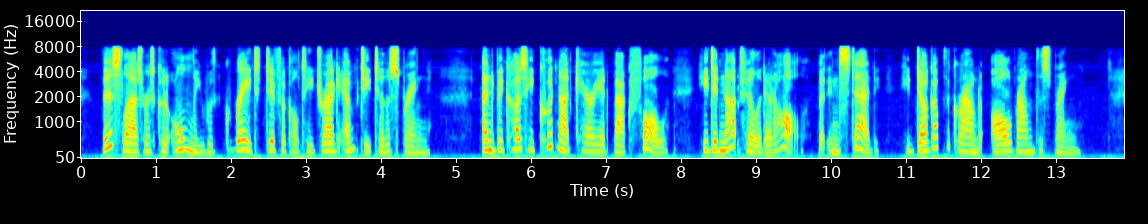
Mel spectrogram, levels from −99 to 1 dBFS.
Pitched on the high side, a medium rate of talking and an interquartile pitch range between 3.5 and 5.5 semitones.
Yes: high, 205 Hz; average, 170 wpm; average, 3.8 semitones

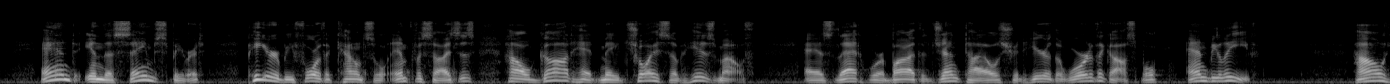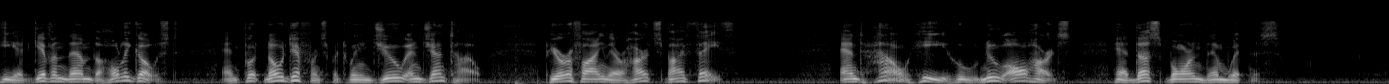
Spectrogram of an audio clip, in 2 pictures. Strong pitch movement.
Yes: wide, 6.4 semitones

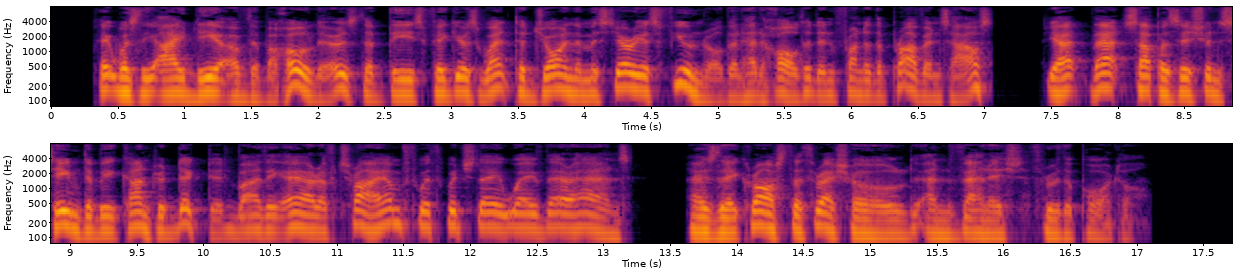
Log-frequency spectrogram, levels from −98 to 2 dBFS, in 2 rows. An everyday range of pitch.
Yes: average, 4.4 semitones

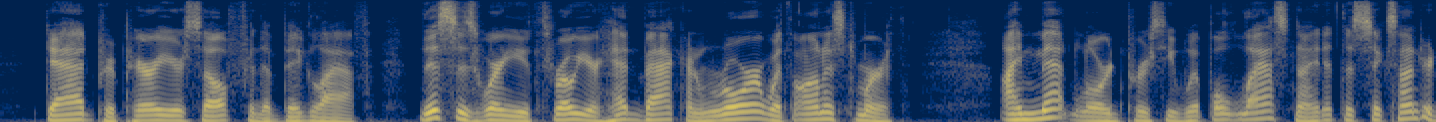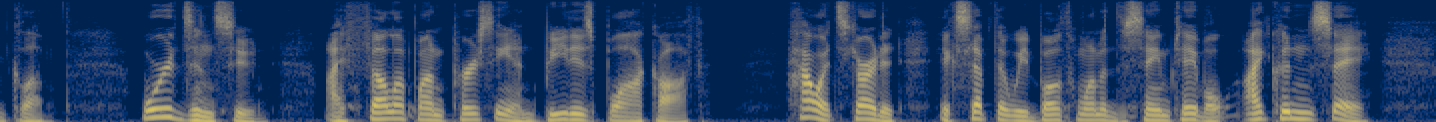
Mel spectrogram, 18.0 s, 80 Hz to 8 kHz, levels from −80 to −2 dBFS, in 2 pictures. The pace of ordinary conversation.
Yes: average, 190 wpm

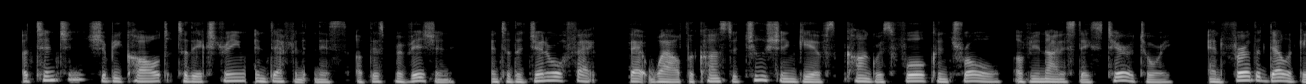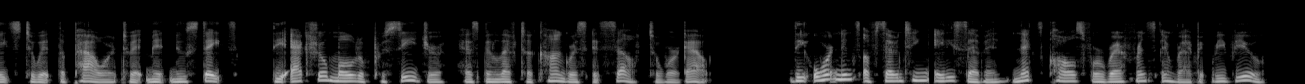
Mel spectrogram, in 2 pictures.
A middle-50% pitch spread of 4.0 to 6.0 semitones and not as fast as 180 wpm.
Yes: average, 5.2 semitones; average, 145 wpm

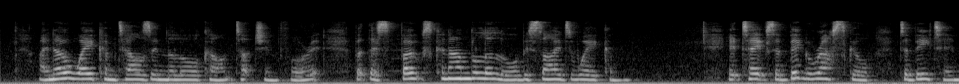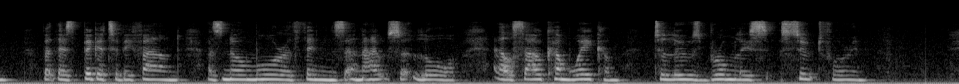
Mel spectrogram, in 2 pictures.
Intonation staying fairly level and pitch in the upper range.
Yes: narrow, 2.3 semitones; high, 220 Hz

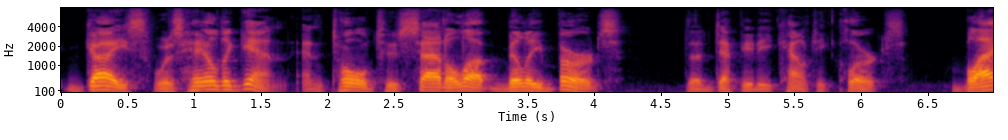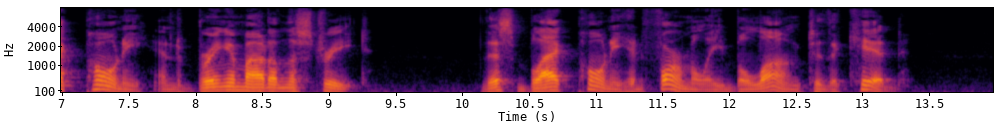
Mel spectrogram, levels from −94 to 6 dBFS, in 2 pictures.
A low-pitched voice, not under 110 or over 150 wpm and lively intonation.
Yes: low, 100 Hz; average, 140 wpm; wide, 7.9 semitones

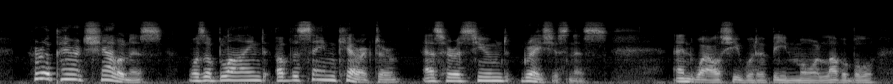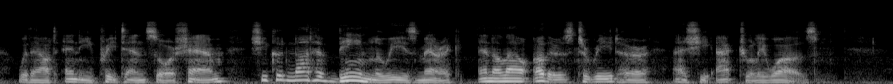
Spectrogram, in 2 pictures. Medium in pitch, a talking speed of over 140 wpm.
No: low, 115 Hz; average, 150 wpm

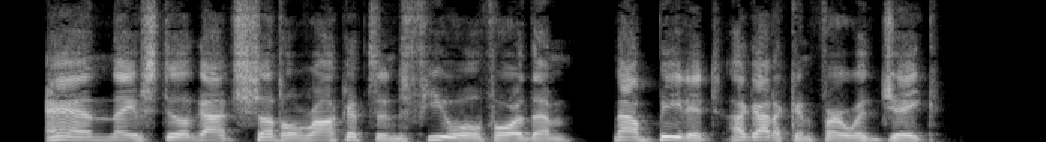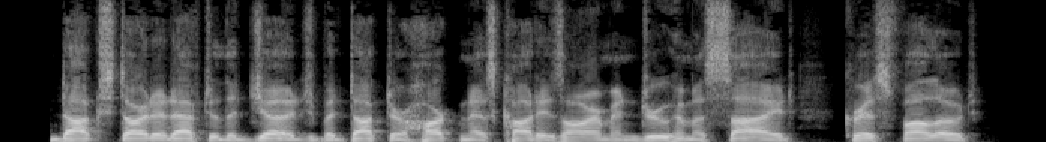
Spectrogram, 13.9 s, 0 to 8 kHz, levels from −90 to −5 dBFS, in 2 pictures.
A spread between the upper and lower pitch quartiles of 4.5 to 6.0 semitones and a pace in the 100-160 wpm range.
Yes: average, 5.1 semitones; average, 150 wpm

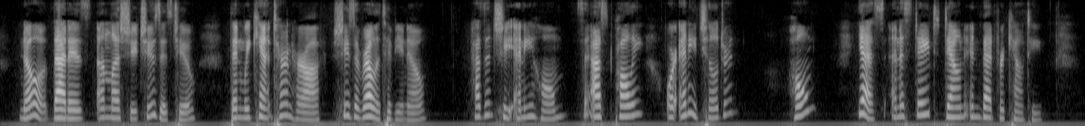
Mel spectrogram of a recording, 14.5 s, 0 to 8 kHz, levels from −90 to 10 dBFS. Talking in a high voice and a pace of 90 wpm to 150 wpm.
Yes: high, 220 Hz; average, 145 wpm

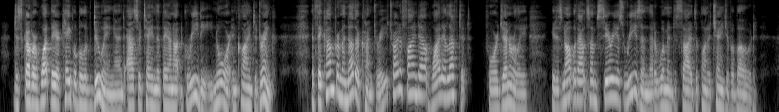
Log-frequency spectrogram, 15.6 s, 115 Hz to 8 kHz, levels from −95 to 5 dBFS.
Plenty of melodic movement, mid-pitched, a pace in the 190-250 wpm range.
Yes: wide, 6.1 semitones; medium, 150 Hz; average, 195 wpm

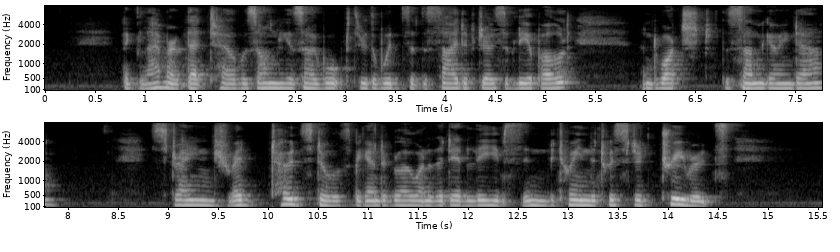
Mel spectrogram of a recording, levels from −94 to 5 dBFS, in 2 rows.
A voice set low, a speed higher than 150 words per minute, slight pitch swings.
No: medium, 160 Hz; average, 160 wpm; narrow, 0.9 semitones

